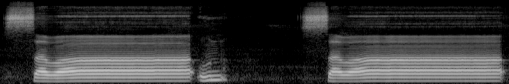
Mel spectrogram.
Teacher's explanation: چونکہ یہ اب مد الحمزہ بن چکی ہے اور مد متصل بن چکی ہے، اب اس کو کم سے کم 2 الف دراز کریں گے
